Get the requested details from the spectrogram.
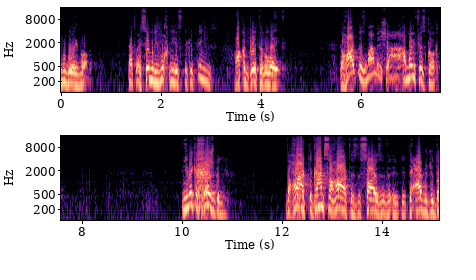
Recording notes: Shiur recorded in Yeshivas Ohr Reuven, Monsey NY.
